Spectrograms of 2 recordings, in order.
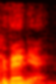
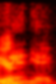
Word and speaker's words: Evanier: Oh, Mark Evanier. Or sorry, Evanier or something. I always say Evanier, but yeah, I think it's Evanier or something, or Evanier. He pronounces it in the non-French way.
